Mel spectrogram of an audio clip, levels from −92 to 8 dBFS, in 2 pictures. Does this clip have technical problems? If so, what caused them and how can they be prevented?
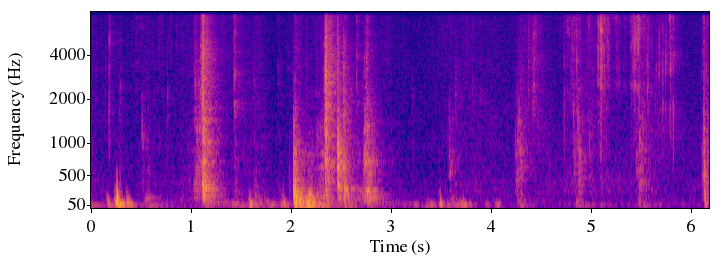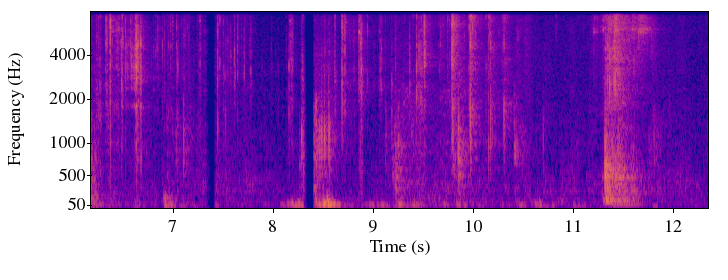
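Yes. From 6.06 to 7.43 s there are repeated stalls (stutter). The sound catches eleven times, each gap up to 89 ms. Data reached the receiver later or slower than it was played out, so its jitter buffer kept running dry. Each time, the receiver stretched the last sound to cover the wait. About 191 ms was filled this way, roughly 14% of that span. Nothing is lost, but the sound drags and stumbles. A larger or more adaptive jitter buffer on a steadier network would prevent this.

At 8.29 s comes a call audio freeze lasting to 8.42 s. The sound holds for 110 ms. It fades to near silence for about 80 ms before resuming where it left off. Nothing is missing. A 110 ms gap has been inserted instead. The likely cause is a sudden jump in network delay that emptied the buffer. Prioritising call traffic and avoiding congested links would prevent it. 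The audio is band-limited at 8 kHz, which fits a wideband call codec.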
